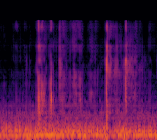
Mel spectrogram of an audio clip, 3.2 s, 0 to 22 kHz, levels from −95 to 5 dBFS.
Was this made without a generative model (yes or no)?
no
